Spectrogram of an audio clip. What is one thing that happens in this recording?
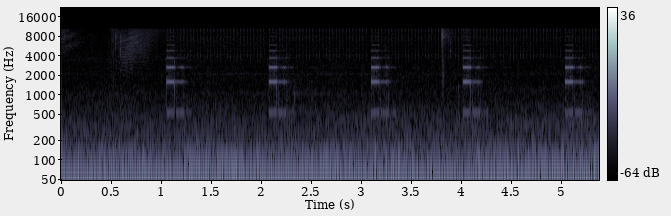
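A short electronic beep sounds once each second, counting down.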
